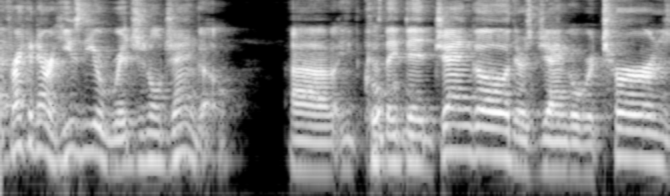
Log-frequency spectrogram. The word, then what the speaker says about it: Django: to pronounce it okay this D is silent that little interchange that's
